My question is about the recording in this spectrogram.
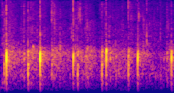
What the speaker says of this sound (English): Everyone should give a hand clap for that.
